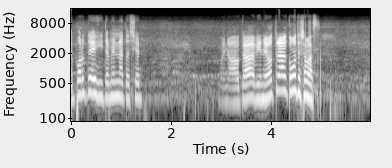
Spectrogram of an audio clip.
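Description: Children shout and chatter in a large echoing hall.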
